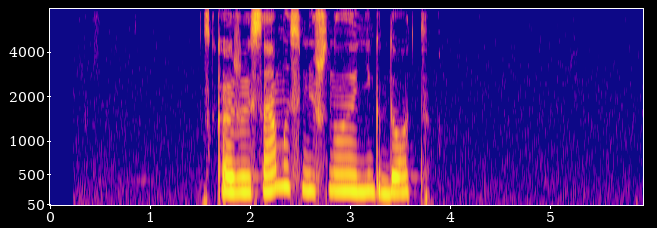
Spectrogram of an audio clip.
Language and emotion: Russian, neutral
